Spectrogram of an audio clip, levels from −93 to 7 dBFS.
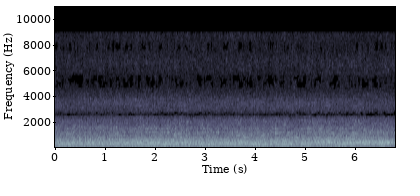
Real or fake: real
